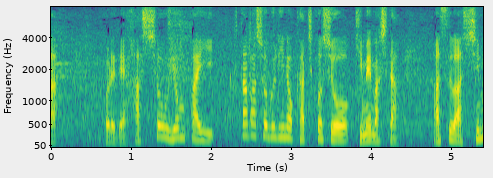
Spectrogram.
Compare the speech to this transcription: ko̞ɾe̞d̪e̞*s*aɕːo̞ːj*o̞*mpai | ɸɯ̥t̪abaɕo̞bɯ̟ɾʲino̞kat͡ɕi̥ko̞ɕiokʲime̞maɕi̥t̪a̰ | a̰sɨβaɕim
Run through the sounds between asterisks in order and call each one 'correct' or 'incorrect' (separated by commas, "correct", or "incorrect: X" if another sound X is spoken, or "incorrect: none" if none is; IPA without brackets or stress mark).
incorrect: h, incorrect: õ̞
